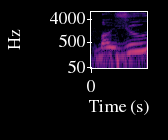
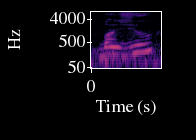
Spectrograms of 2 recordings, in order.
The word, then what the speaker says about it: bonjour: we have only two ways of greeting okay bonjour that is it I have not created any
